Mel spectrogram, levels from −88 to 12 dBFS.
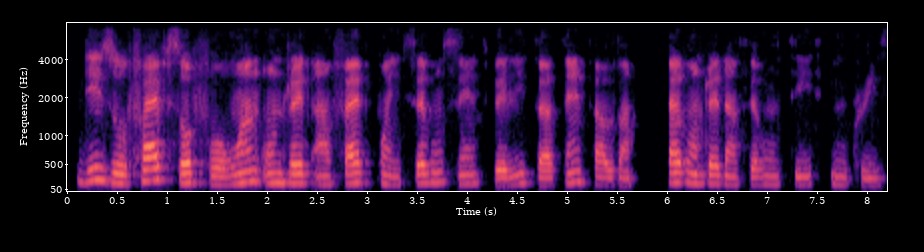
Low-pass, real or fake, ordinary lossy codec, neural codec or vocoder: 7.2 kHz; fake; MP3, 64 kbps; codec, 24 kHz, 6 kbps, HILCodec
